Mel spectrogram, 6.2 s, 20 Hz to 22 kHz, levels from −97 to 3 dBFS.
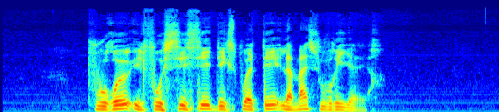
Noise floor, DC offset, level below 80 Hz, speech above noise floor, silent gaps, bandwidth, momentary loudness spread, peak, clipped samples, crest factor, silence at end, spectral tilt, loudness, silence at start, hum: -66 dBFS; under 0.1%; -56 dBFS; 45 dB; none; 15.5 kHz; 10 LU; -4 dBFS; under 0.1%; 18 dB; 1.55 s; -6.5 dB/octave; -21 LUFS; 1.1 s; none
